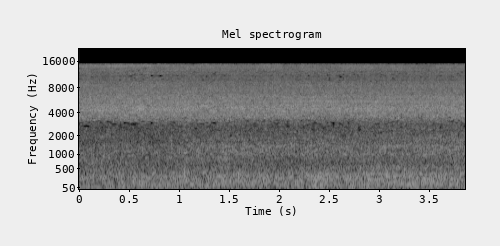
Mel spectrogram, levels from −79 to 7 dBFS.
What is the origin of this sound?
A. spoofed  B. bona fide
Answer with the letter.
B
